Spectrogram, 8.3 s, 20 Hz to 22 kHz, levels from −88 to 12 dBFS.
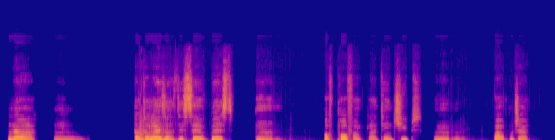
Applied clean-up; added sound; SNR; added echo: neural mask model DeepFilterNet 3.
